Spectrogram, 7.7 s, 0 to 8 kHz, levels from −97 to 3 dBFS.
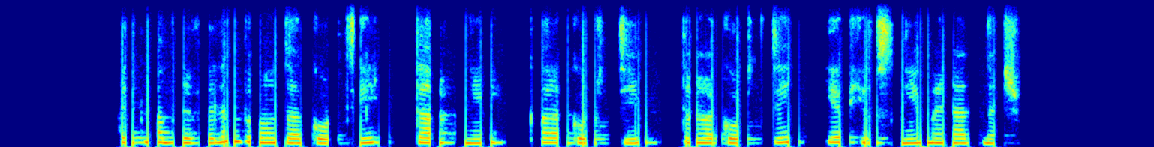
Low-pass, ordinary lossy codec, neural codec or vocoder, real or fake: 7.2 kHz; Opus, 32 kbps; none; real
